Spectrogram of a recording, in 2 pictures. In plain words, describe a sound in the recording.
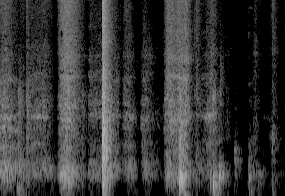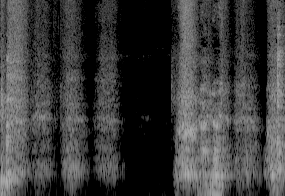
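Bare feet thump on a floor mat.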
